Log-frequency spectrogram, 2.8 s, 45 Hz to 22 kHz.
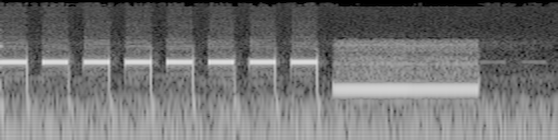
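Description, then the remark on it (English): Touch-tone phone keypad dialing as 1234 and the pound sign are entered to send a page to a pager: eight short, evenly spaced beeps in a quick steady rhythm, followed by one longer, steady tone. Clear, with no voices. “I entered 1234, and I hit a pound sign to tell it I'm finished.”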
